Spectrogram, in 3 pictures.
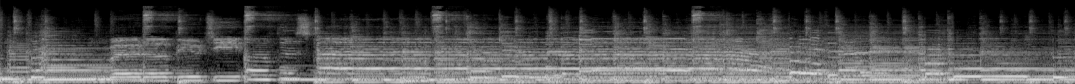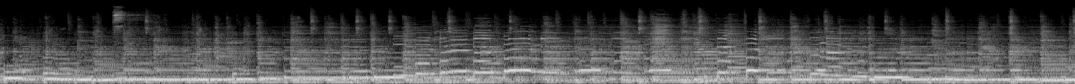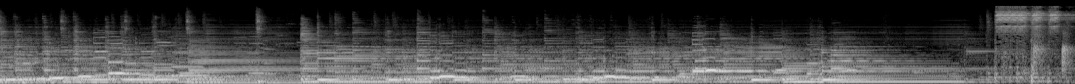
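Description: Live small-band music: electric guitar, acoustic guitar and cajon. A lead line winds and slides up and down in pitch over strummed chords and a steady cajon beat.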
